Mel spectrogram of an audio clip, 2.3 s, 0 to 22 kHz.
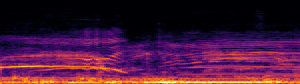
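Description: High voices calling out in long drawn-out tones, one held for about a second and others rising and falling after it, over the deep, steady rumble of a 3D motion-simulator dark ride.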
